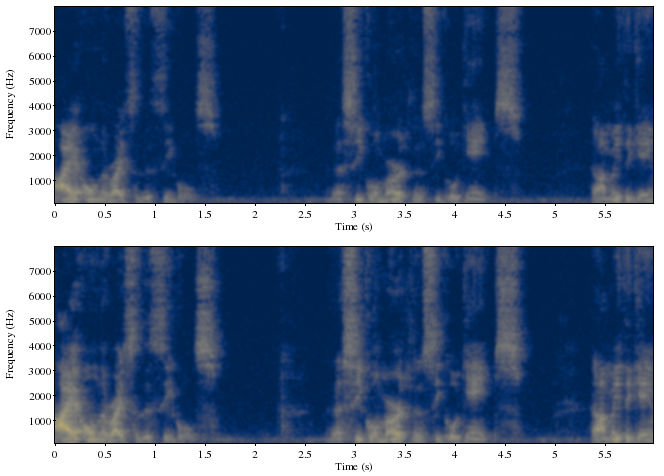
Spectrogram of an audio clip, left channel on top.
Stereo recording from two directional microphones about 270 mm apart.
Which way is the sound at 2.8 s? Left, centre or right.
Centre.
